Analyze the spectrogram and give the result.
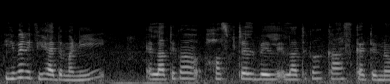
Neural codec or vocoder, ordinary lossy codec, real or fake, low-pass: none; none; real; 7.2 kHz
